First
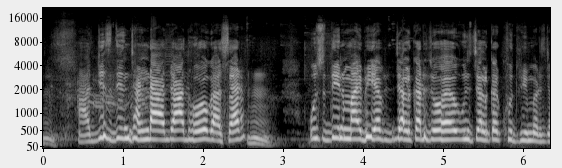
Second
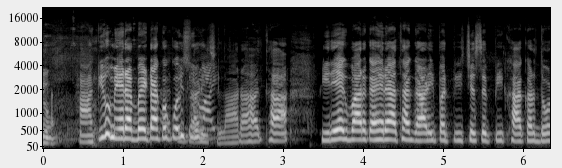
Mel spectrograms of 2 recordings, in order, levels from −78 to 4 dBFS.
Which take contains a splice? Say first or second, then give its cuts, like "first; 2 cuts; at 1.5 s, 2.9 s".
second; 1 cut; at 1.8 s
